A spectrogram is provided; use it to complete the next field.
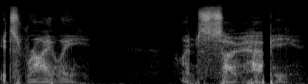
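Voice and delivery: soft, hushed, awed, creepy whisper.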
